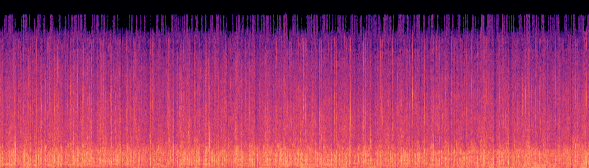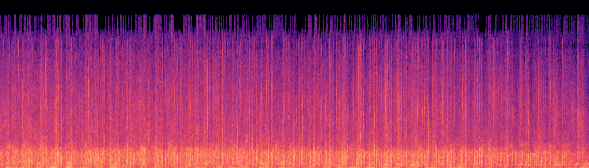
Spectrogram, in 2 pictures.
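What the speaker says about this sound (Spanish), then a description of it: "Denle un fuerte aplauso al Señor" A church congregation applauding loudly and continuously, a dense sustained wash of many hands clapping with cheers and voices woven through for the whole stretch.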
